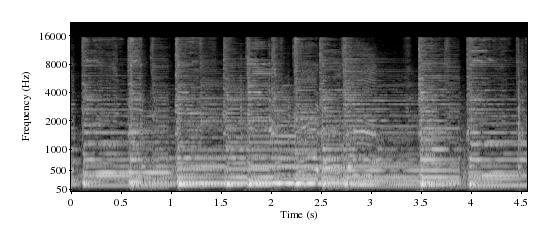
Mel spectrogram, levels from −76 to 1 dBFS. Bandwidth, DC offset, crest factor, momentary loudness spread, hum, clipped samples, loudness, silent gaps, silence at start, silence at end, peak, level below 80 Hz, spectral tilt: 16 kHz; under 0.1%; 14 dB; 5 LU; none; under 0.1%; -15 LUFS; none; 0 s; 0 s; 0 dBFS; -56 dBFS; -5.5 dB/octave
